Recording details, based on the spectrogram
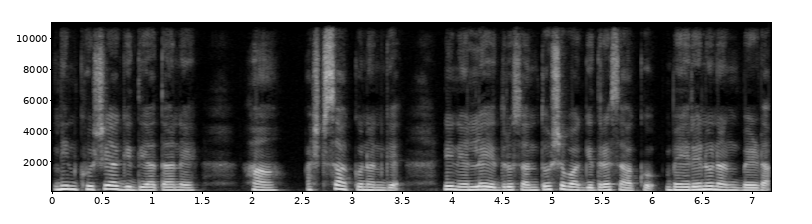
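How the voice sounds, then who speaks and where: A man's voice: sits high, steady tone, normal speed, darkish tone, natural voice. A woman voicing a bitter young man who teases and taunts his former love on a phone call, in a sarcastic way. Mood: teasing. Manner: teasing, sarcastic.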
